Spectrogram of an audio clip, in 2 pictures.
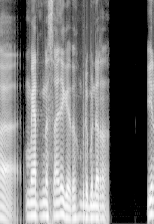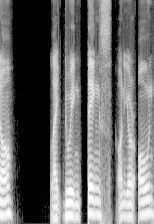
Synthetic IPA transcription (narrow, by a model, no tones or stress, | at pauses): ə̰mɛd̚nəsaɲaɡit̪ubənəbənər | juno | lʔa̰ɪk̚duɪ̃ŋt̪ɪŋsʔɔ̰̃njɔɹon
